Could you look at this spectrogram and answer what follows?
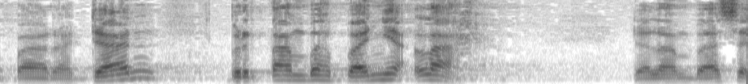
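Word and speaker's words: פרה: P, res, he, parah. Membacanya parah.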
